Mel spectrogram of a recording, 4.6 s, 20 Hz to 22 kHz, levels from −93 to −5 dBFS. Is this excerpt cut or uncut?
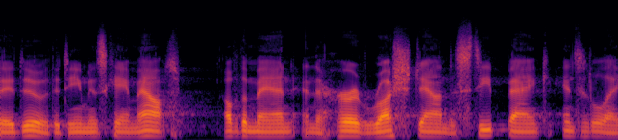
cut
